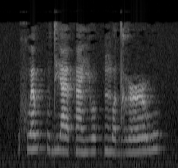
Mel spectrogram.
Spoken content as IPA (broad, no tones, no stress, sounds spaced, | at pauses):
xʷ æ w kʷ ɪ d j æ θ æ̃ j ʊ k ŋʷ ʌ d ɣ ə˞ w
